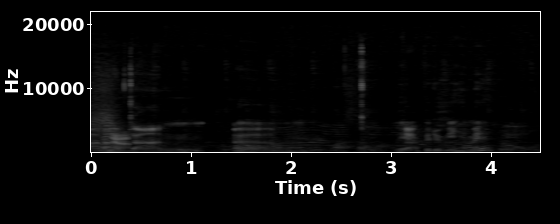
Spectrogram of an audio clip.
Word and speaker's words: Ehime: And specifically Ehime is that how you say it? Ehime.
